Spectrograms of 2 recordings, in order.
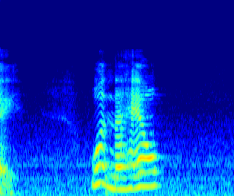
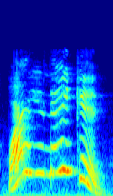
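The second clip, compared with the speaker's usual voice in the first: very high, loud squeal of disbelief; shocked outburst; 7 dB louder than usual. Real, not acted. Player to a suddenly naked game character, shocked squeal.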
